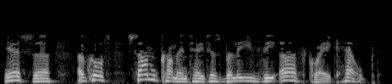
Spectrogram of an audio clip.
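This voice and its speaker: A man's voice: a little high, lively intonation, moderate pace, breathy edge, dry recording, pitched above the performer's own voice. A man voicing a respectful but doubting junior lieutenant, glum and carefully contradicting, in an audiobook. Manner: careful, deferential, quietly contradicting. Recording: thin, band-limited, phone-like sound.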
